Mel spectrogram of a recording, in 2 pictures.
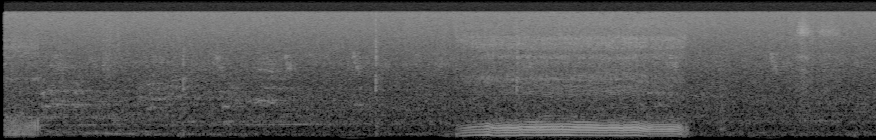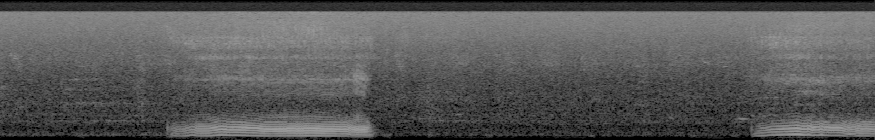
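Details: Sam, a sleeping dog, snoring like a steam locomotive: three long, rasping, droning snores of about two to three seconds each, roughly seven seconds apart, with quiet breathing between and a faint low hum behind.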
